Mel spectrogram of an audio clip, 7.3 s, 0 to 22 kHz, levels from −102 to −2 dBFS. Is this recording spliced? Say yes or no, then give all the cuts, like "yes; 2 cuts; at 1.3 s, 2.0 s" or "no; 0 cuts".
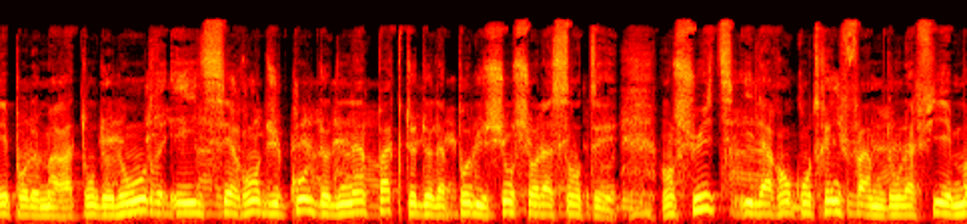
no; 0 cuts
